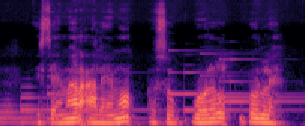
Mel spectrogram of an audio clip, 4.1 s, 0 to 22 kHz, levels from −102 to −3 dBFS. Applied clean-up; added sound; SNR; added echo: none; Keyboard (musical); 17 dB; none.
